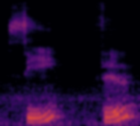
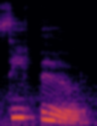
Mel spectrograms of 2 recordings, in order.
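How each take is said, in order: First: "See", pause, "food", both lifted; words kept apart. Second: "seafood" run together, high and loud, then falling; words joined. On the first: Teacher prompting pupil to join words, separate "See", "food". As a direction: leave a gap between "See" and "food". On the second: Teacher putting two words together, emphatic joined "seafood". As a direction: blend "seafood" into one emphatic word. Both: Shown as a demonstration. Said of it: "take words and put 'em together".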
